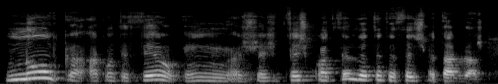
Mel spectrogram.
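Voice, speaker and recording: A man's voice: high voice, animated, moderate pace, vocal fry, dark tone. A man from Brazil, a guest stage actor in a video-call interview, recalls his work at length with asides and digressions. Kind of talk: reflective interview storytelling.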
